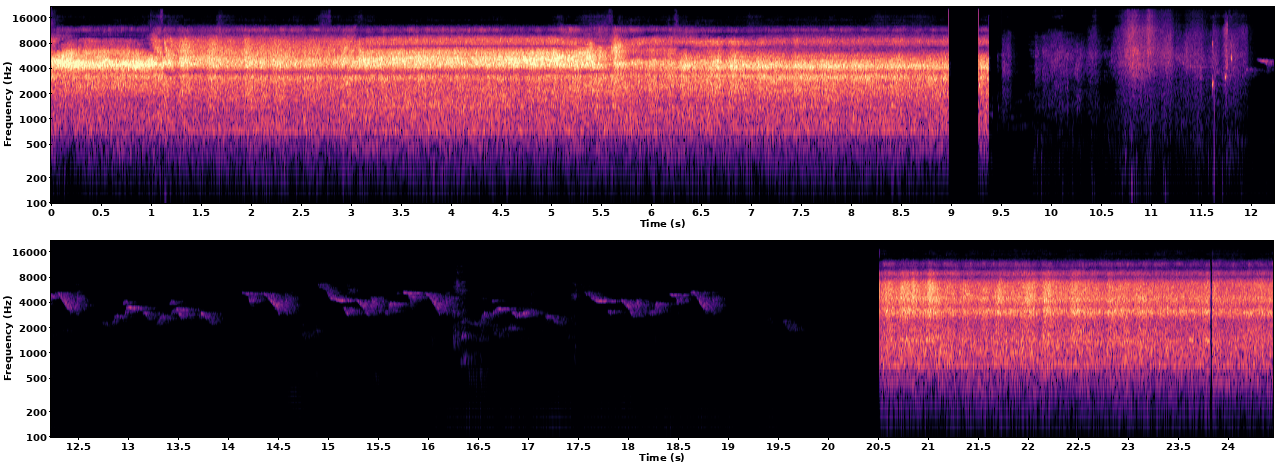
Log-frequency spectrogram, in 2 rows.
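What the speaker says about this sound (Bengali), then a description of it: "দেখতে পাচ্ছি যাচ্ছে ট্রেন।" Train rushing past in the mobile game Indian Bike Driving 3D, a loud, steady broadband roar for about nine seconds that cuts off abruptly, leaving quieter scattered game sounds, then returns just as loud near the end.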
